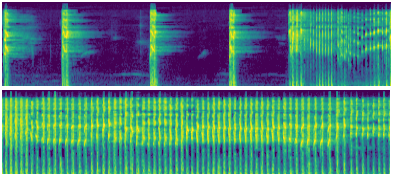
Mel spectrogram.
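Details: Lovebird ngekek: four spaced, sharp single chirps, then a dense, very fast, buzzing chatter of high notes that builds and keeps going for about eight seconds.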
